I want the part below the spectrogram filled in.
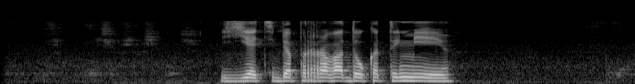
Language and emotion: Russian, angry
